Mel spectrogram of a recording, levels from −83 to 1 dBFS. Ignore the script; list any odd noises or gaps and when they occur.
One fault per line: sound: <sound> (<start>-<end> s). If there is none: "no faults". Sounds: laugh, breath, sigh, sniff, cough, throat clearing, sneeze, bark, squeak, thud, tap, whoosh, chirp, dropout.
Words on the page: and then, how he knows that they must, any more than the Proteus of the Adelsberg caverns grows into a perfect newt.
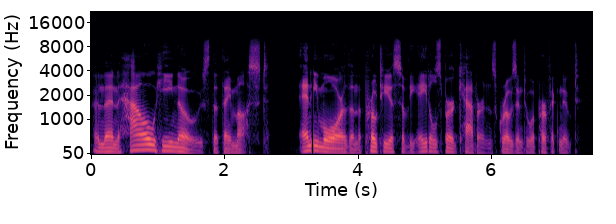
sound: dropout (3.3-3.3 s)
